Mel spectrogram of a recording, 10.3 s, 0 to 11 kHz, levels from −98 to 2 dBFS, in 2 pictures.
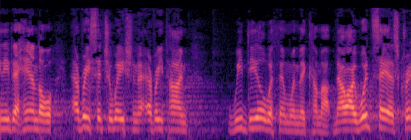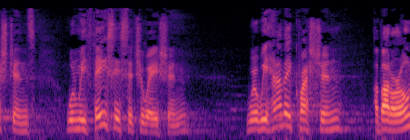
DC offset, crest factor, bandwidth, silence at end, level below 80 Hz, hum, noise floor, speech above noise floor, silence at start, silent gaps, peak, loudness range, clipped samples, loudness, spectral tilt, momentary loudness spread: under 0.1%; 22 dB; 9.6 kHz; 0 s; -70 dBFS; none; -64 dBFS; 35 dB; 0 s; none; -10 dBFS; 3 LU; under 0.1%; -30 LUFS; -4.5 dB/octave; 14 LU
